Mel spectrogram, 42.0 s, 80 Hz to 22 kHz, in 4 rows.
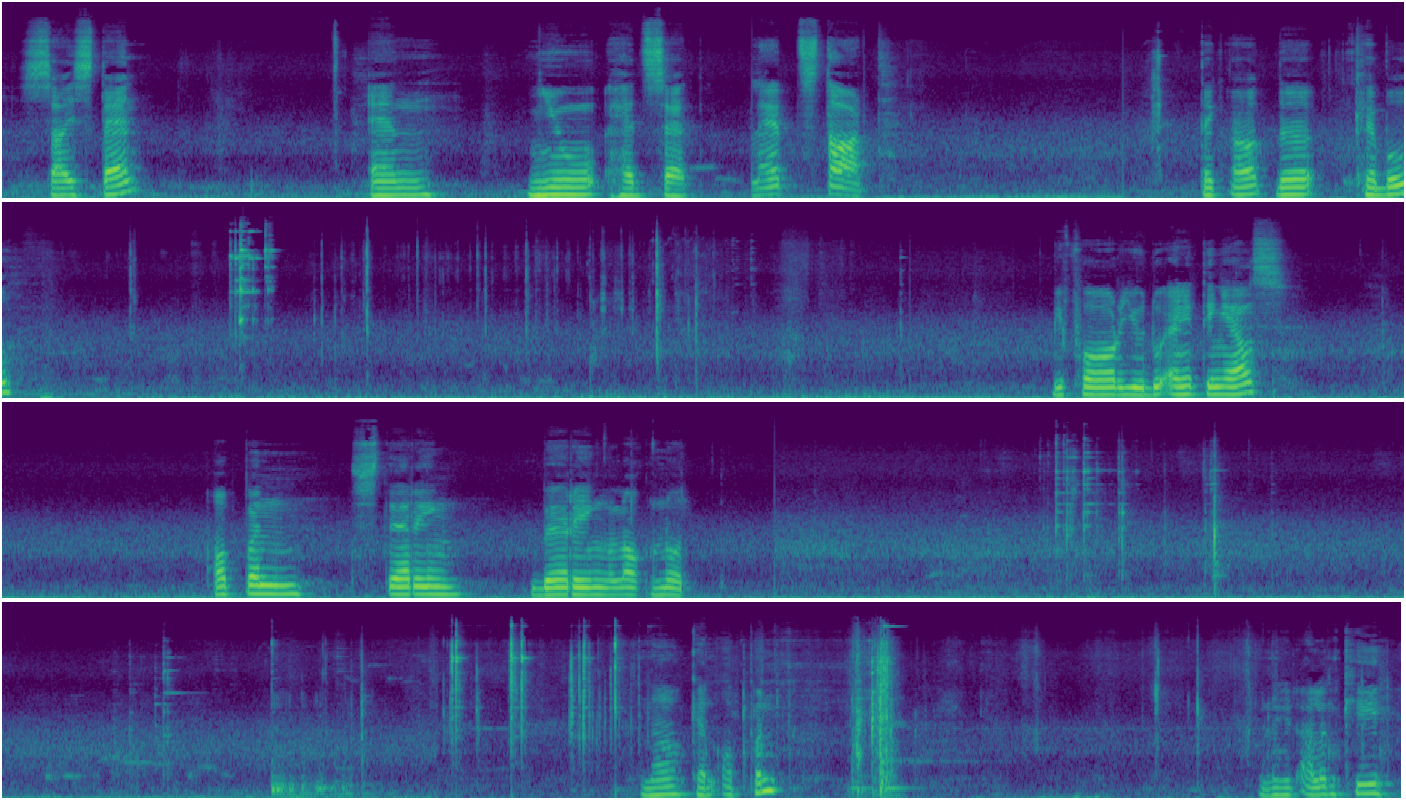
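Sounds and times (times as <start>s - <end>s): steady low hum: 0.0s - 42.0s
hand tools clinking on metal: 12.2s - 12.6s, 32.5s - 33.2s
metal jingling ring: 12.2s - 12.7s, 32.5s - 33.2s
metallic clicks and clinks: 12.2s - 16.2s, 28.8s - 30.2s, 32.5s - 33.2s, 34.0s - 36.4s.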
